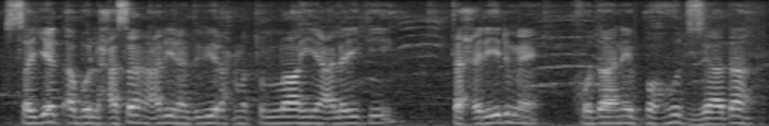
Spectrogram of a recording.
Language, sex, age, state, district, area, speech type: Urdu, male, 18-30, Bihar, Purnia, rural, spontaneous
